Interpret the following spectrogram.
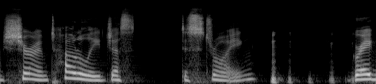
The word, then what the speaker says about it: Gregg: Gregg with 2 G's sounds like an A. Yes, that's right. And Gregg with 1 G sounds how? With an E sound.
